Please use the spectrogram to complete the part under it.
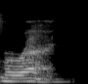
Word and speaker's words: meringue: It's a frozen shell of merengue filled with hot liquor. – I think it's pronounced meringue. – Oh, is it? Whatever it is. – I think meringue is like a dance or something.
